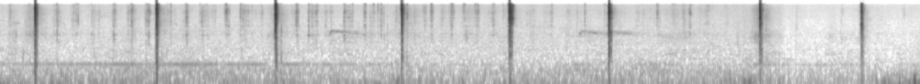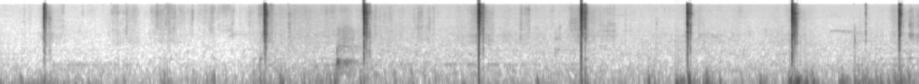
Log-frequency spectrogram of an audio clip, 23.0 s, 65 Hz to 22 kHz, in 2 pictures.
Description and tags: Plastic pen ticking on a rock. Recorded with a Zoom H1.
Pen, Plastic, Rock, Stone, Ticking, ZoomH1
